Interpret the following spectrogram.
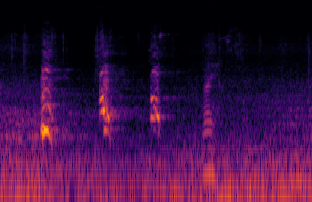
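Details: A chow chow dog that only wanted to go pee gives four short, high yelping barks about half a second apart, each a little fainter than the last, over low indoor background noise.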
